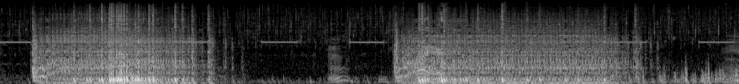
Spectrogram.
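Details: 1995 Spectrum 16 Dominator boat's outboard after sitting 22 years, on flush muffs, spark checked, old fuel pumped out and fresh fuel added: catches after short cranking bursts, settles into a steady, even idle with water splashing; normal start and run.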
